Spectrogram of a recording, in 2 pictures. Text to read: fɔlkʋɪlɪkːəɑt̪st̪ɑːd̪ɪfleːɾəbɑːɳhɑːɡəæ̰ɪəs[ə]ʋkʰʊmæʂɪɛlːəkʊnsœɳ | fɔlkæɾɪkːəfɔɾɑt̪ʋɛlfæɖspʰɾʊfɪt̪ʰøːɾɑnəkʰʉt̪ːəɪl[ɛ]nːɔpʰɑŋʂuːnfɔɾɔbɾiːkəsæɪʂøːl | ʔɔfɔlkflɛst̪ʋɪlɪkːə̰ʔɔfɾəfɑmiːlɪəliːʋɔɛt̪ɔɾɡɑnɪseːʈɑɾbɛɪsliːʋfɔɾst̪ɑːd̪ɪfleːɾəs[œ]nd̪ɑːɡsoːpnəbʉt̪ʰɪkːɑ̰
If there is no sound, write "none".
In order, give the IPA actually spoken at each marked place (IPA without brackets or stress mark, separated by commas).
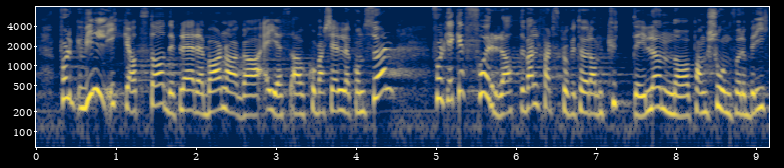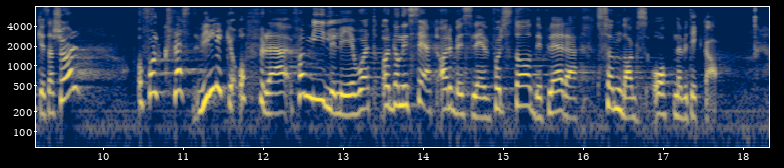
ɑ, œ, œ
